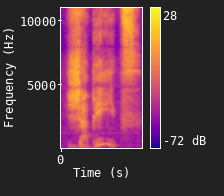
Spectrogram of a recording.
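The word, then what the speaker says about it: j'habite: you want to say I live right now jabit try to say jabit jabit are I I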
